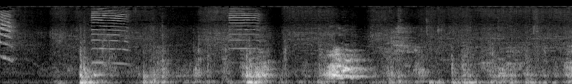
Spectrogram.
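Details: Indoors, a two-year-old Harlequin Great Dane barks back at an electric screwdriver; short bursts of the tool's whining motor alternate with deep, irregular barks about every second or two, with room noise between.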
